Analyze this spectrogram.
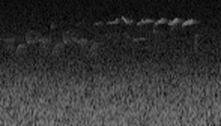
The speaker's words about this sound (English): It's gonna be a migrant. There it is again. Kind of a short warble.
